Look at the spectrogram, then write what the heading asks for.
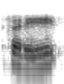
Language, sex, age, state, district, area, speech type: Tamil, female, 45-60, Tamil Nadu, Tiruppur, rural, conversation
